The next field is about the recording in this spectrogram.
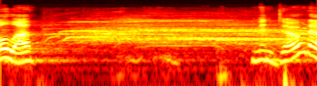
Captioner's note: applause and cheering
